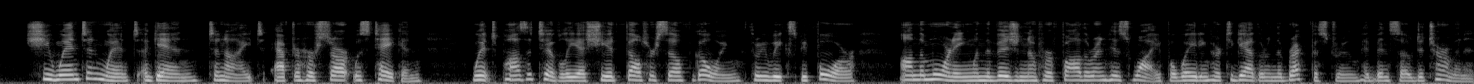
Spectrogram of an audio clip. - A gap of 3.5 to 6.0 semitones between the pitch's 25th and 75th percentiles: No, average, 3.1 semitones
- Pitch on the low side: No, medium, 185 Hz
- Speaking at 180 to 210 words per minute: Yes, average, 185 wpm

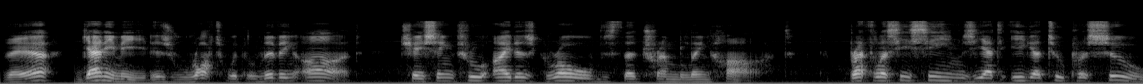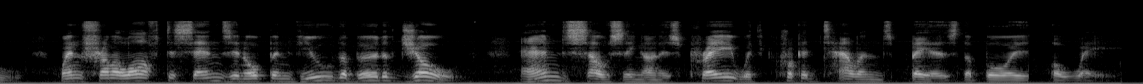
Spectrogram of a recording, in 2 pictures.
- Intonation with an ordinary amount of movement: No, wide, 6.7 semitones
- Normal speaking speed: No, slow, 115 wpm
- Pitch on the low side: No, medium, 150 Hz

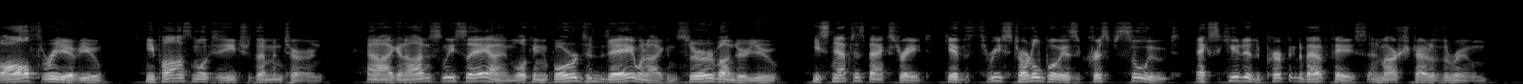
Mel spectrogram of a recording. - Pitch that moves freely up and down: Yes, wide, 6.8 semitones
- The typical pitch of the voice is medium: No, low, 115 Hz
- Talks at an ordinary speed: No, fast, 215 wpm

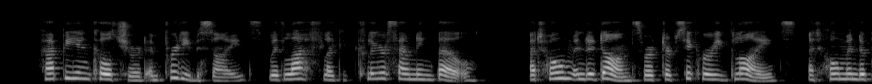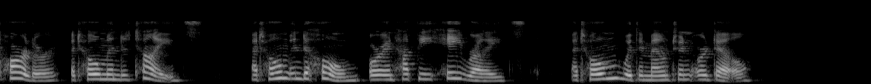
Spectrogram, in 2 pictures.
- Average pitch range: Yes, average, 3.9 semitones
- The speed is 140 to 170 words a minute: Yes, average, 165 wpm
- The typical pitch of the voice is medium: No, high, 230 Hz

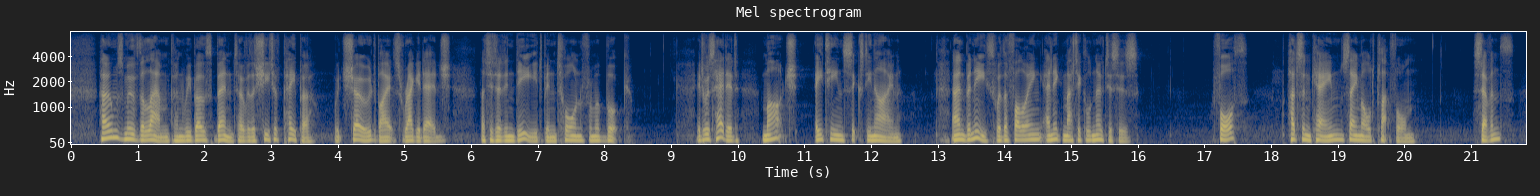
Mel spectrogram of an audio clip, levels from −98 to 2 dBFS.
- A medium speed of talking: No, slow, 130 wpm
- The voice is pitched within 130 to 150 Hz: No, low, 115 Hz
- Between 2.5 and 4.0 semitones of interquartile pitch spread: Yes, average, 3.7 semitones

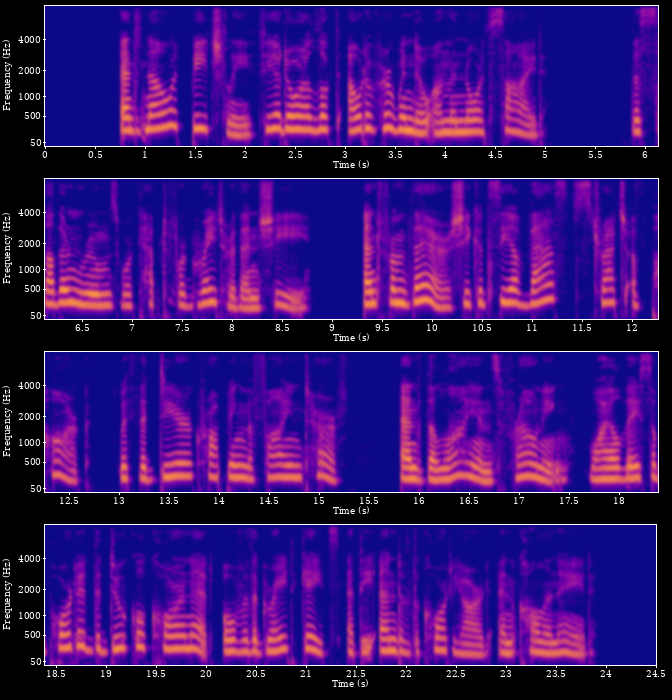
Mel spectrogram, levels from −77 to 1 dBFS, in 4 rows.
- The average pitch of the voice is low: No, high, 215 Hz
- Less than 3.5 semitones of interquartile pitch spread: No, average, 4.2 semitones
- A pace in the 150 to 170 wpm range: Yes, average, 155 wpm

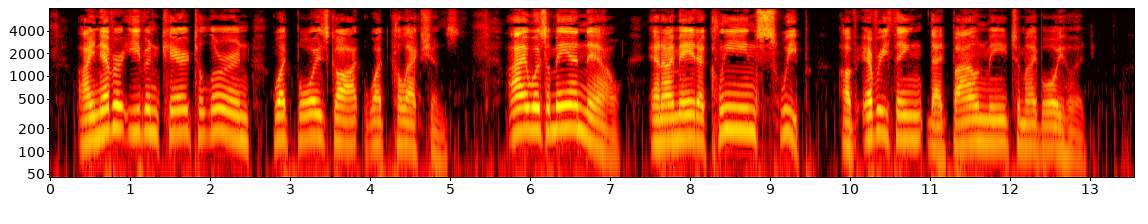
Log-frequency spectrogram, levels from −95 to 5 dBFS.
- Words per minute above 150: No, slow, 135 wpm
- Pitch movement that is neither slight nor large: No, wide, 6.1 semitones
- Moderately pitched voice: Yes, medium, 150 Hz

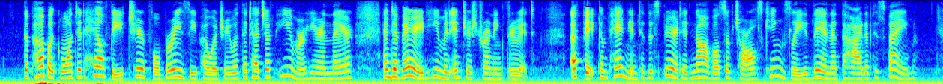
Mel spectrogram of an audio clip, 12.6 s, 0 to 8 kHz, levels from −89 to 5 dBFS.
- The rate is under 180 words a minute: No, average, 190 wpm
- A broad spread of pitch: No, average, 4.9 semitones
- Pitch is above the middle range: Yes, high, 230 Hz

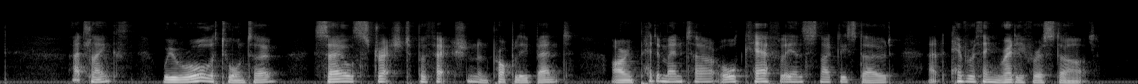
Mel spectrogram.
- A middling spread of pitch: Yes, average, 4.0 semitones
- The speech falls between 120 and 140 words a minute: Yes, slow, 135 wpm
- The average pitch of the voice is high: No, low, 115 Hz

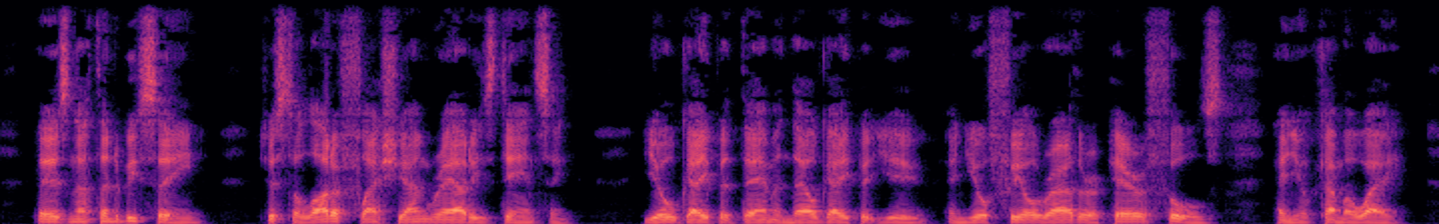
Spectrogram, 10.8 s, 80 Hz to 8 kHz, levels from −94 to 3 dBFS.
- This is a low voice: Yes, very low, 80 Hz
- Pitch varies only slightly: Yes, narrow, 2.2 semitones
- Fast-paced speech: No, average, 185 wpm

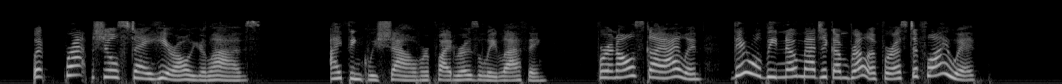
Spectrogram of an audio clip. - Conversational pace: Yes, average, 175 wpm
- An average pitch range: No, wide, 8.8 semitones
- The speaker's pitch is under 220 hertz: No, very high, 265 Hz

